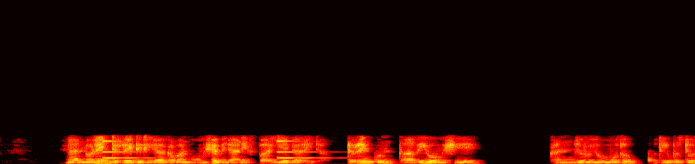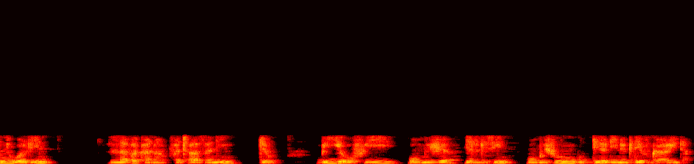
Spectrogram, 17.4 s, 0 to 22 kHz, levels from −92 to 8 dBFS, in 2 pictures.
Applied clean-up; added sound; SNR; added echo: none; Glass; 6 dB; reverberation time 0.2 s.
